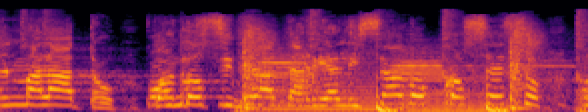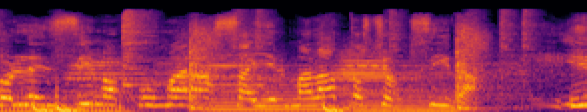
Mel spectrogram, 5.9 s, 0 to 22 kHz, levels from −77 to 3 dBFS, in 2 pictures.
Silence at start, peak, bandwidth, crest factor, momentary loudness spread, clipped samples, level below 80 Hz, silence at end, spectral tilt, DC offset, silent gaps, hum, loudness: 0 s; 0 dBFS; 15.5 kHz; 12 dB; 4 LU; under 0.1%; -26 dBFS; 0 s; -4 dB/octave; under 0.1%; none; none; -13 LUFS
